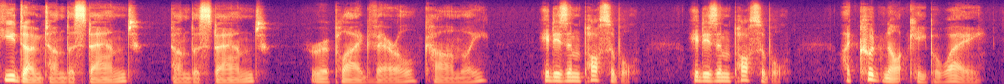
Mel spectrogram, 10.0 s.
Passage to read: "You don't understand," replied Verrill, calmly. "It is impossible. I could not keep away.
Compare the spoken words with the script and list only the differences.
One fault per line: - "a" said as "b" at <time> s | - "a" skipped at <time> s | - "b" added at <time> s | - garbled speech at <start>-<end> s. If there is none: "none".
- "understand" added at 1.7 s
- "it is impossible" added at 6.9 s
